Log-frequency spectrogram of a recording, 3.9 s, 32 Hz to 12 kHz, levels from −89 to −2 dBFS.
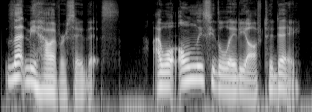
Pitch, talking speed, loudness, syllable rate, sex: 120 Hz, 215 wpm, -19 LUFS, 5.5 syllables/s, male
